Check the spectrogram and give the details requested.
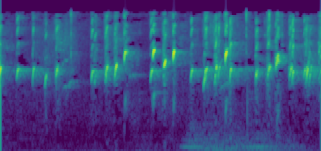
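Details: Short burst of European goldfinch tutoring song for young songbirds, crisp chirps about two per second at first, then faster tinkling notes with some higher whistles, over a faint low hum.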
